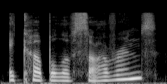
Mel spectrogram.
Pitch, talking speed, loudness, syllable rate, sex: 200 Hz, 145 wpm, -16 LUFS, 4.9 syllables/s, female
